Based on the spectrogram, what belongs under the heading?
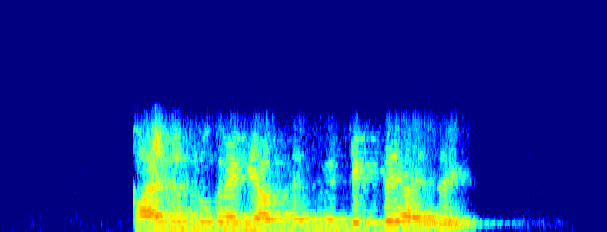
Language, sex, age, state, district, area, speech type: Hindi, male, 30-45, Uttar Pradesh, Sitapur, rural, conversation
